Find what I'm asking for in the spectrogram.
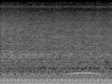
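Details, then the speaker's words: Toyota Supra with a newly fitted VSS twin-scroll turbo, first start to check oiling and spinning: deep, steady idle with an even beat and no knocks, rattles or surging; runs smooth and healthy. "it should sound about the same. Really? Yeah. But I just want to make sure everything's working, everything's oiling, everything's spinning."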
